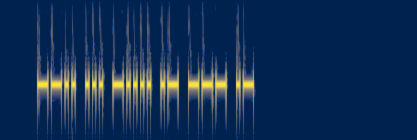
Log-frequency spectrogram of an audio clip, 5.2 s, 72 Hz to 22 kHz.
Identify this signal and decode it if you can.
Morse code, heard as a keyed tone, about 28 wpm, 700 Hz. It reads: ZS6AOA
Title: DXCC-100 Call Signs - 6 Characters - Repeated 3x - 28wpm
